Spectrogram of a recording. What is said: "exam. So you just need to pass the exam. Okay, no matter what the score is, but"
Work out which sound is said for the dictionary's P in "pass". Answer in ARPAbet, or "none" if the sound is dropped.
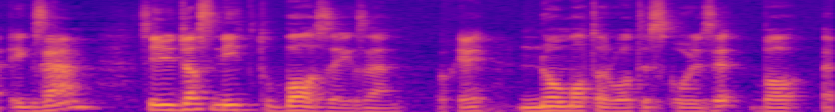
B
